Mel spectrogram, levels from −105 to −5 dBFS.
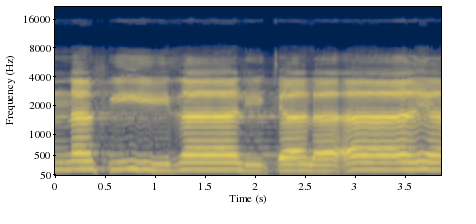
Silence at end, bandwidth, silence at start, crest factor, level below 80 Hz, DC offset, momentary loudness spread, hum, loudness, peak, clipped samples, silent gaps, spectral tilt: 0 s; 7.8 kHz; 0 s; 14 dB; -70 dBFS; under 0.1%; 9 LU; none; -16 LUFS; -2 dBFS; under 0.1%; none; -4.5 dB/octave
